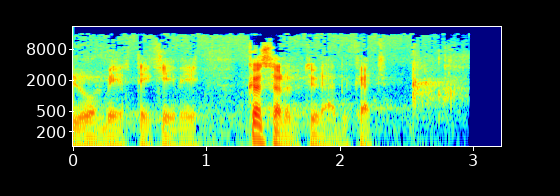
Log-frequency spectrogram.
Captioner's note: applause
